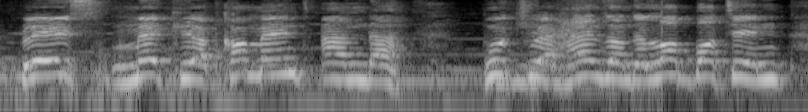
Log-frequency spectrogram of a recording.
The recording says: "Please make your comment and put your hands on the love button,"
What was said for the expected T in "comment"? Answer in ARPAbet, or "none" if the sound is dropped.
T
